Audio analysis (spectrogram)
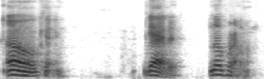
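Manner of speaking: soft, wary aside about a noise; hushed, checking for an intruder. Real, not acted. Vlogger hushed, listening for a noise at home. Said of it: "aside checking a noise".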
